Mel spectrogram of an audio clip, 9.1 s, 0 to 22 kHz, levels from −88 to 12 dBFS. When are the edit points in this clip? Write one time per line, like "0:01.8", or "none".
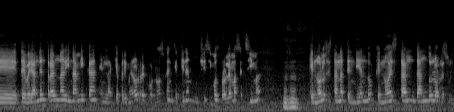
none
